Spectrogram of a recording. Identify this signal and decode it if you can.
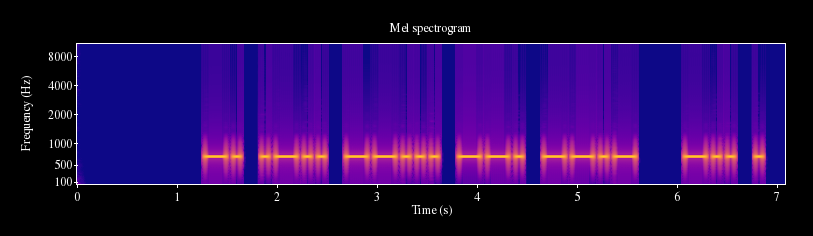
Morse code, heard as a keyed tone, about 17 wpm, 700 Hz. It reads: NL7GQ DE
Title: USA Callsign DE Callsign - 5 Characters - 17wpm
